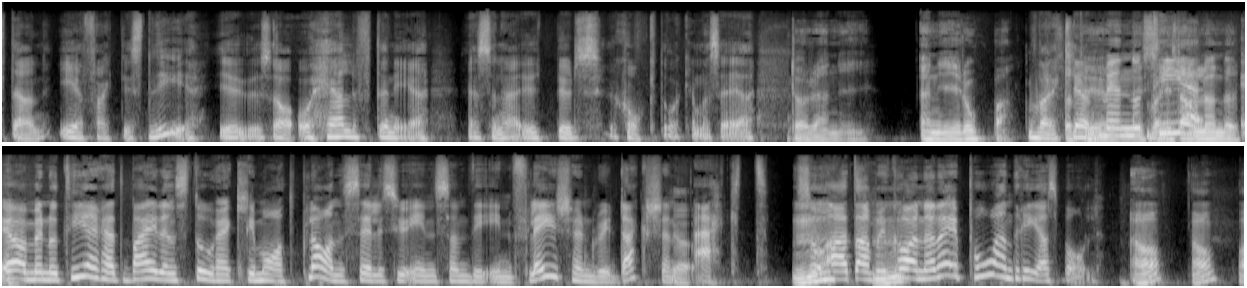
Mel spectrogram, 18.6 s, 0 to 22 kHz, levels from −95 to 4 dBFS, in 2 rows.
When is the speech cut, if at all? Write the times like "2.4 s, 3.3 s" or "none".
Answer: 5.9 s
